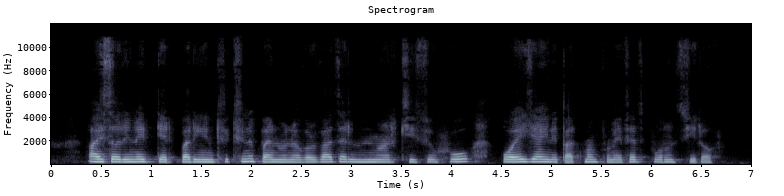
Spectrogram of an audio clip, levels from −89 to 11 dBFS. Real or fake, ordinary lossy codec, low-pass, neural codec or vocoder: fake; AAC, 48 kbps; 10.8 kHz; codec, 24 kHz, 0.9 kbps, WavTokenizer, small release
